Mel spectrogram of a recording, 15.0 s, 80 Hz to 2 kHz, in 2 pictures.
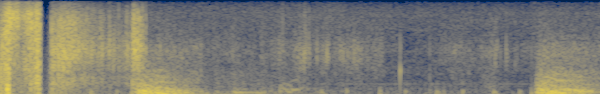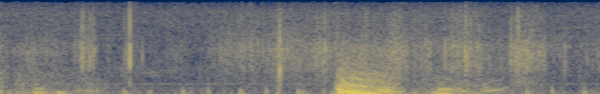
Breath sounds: Inhalation: 1.58-2.58 s, 6.66-7.65 s, 11.71-12.71 s
Exhalation: 2.79-4.16 s, 7.63-9.00 s, 12.72-14.42 s
Wheeze: 3.47-3.91 s, 13.50-13.91 s
Rhonchi: 1.57-2.56 s, 2.87-3.34 s, 6.66-7.65 s, 7.86-8.45 s, 11.71-12.71 s, 12.83-13.39 s

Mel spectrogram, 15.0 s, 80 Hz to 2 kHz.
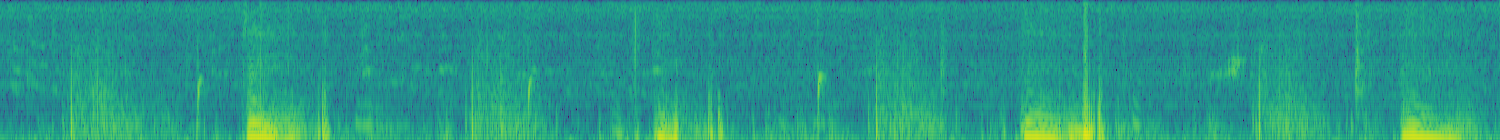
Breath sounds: Inhalation: 0.56-2.31 s, 4.63-6.44 s, 8.73-9.67 s, 12.51-13.55 s
Exhalation: 2.36-4.59 s, 6.47-7.51 s, 10.18-11.73 s, 14.02-15.00 s
Wheeze: 2.36-3.07 s, 10.18-10.88 s, 14.02-15.00 s
Stridor: 3.46-4.14 s
Crackles: 6.47-7.51 s

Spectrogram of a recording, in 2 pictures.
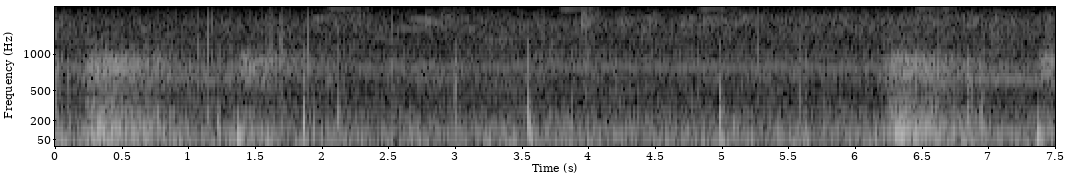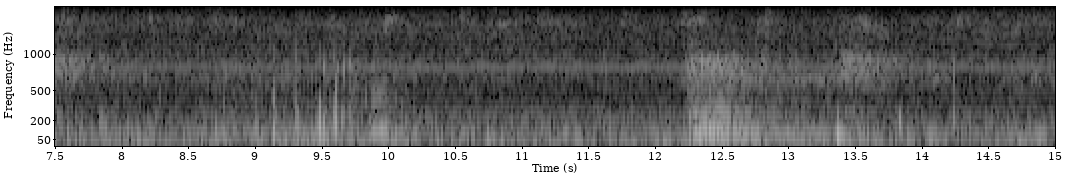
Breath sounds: Inhalation: 0.13-1.18 s, 6.21-7.02 s, 12.24-13.36 s
Exhalation: 1.18-1.99 s, 7.02-8.22 s, 13.36-14.40 s

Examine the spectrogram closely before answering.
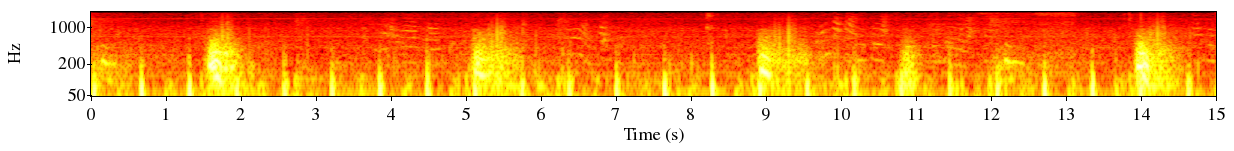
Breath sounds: Wheeze: 0.06-0.40 s, 1.46-1.95 s, 5.03-5.38 s, 8.87-9.16 s, 12.19-12.58 s

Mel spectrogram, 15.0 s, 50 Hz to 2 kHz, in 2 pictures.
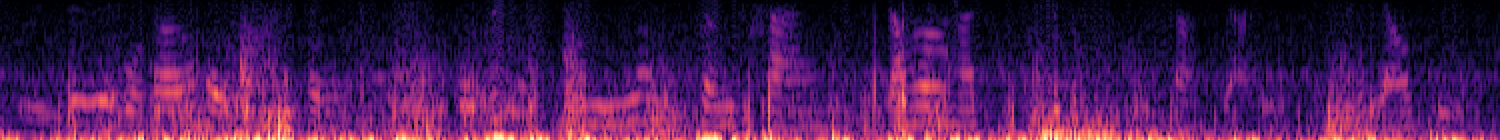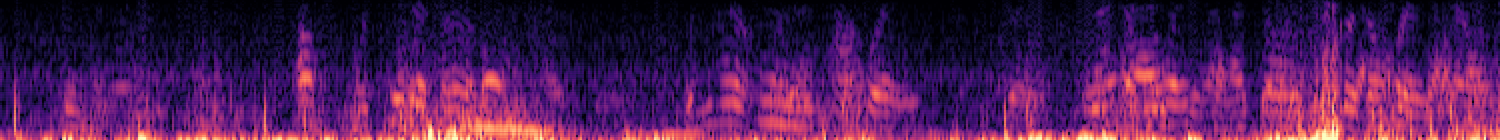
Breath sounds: Inhalation: 5.08-5.90 s, 9.49-10.32 s
Wheeze: 9.78-10.32 s, 11.32-11.68 s

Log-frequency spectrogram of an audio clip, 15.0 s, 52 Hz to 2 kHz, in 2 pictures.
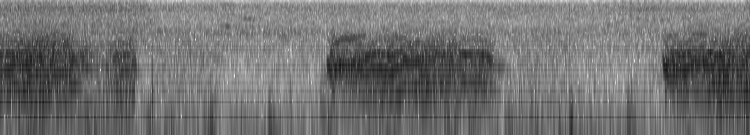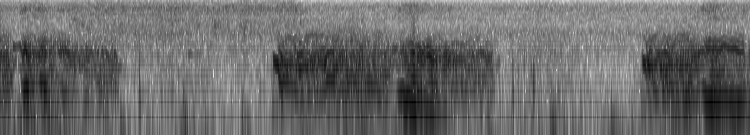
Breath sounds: Inhalation: 0.00-1.40 s, 3.23-5.12 s, 6.60-8.82 s, 10.17-12.56 s, 13.89-15.00 s
Wheeze: 0.00-1.40 s, 3.23-5.12 s, 6.60-8.82 s, 10.17-12.56 s, 13.89-15.00 s

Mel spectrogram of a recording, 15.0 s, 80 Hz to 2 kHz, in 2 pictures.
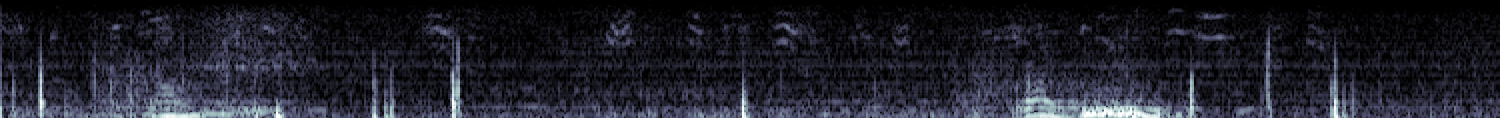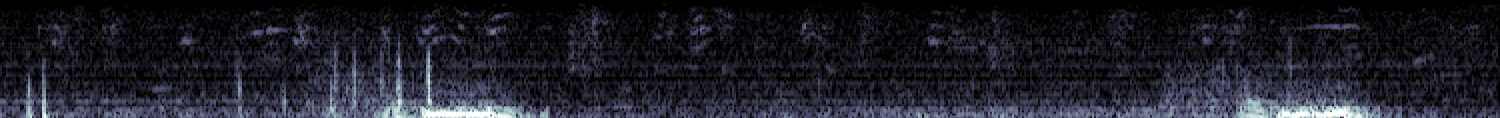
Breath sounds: Inhalation: 0.36-1.59 s, 4.75-6.18 s, 8.86-10.29 s, 13.39-14.82 s
Wheeze: 0.36-1.59 s, 4.75-6.18 s, 8.86-10.29 s, 13.39-14.82 s

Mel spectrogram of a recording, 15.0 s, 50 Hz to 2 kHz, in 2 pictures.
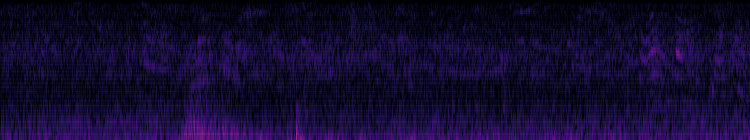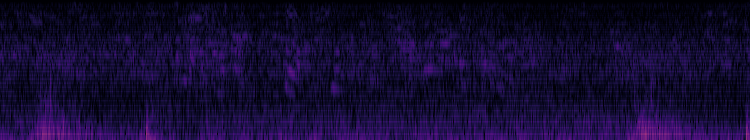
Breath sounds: Inhalation: 1.61-2.71 s, 7.66-8.76 s, 13.78-14.88 s
Exhalation: 2.73-3.19 s, 8.80-9.25 s
Crackles: 1.61-2.71 s, 2.73-3.19 s, 7.66-8.76 s, 8.80-9.25 s, 13.78-14.88 s

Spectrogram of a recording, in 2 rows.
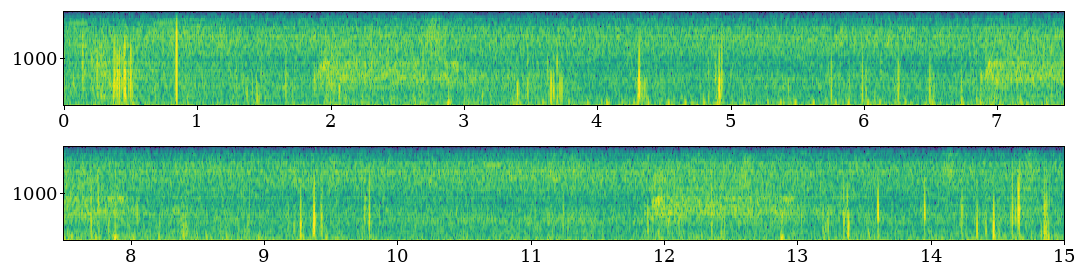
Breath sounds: Inhalation: 1.71-3.29 s, 6.79-8.15 s, 11.87-13.23 s

